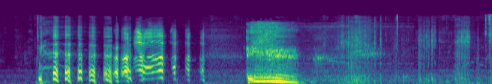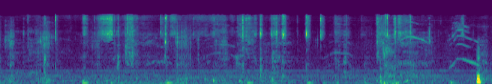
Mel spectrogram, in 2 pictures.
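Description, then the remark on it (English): Kittens meow in a burst of high, rapid cries, followed by one louder drawn-out mew, then quieter scattered clicks and rustling noises fill the rest. “See the kittens, y'all?”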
